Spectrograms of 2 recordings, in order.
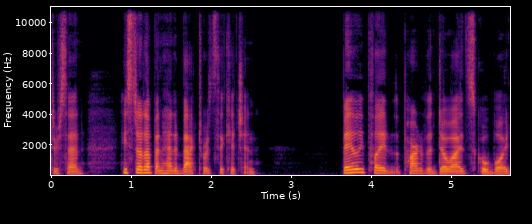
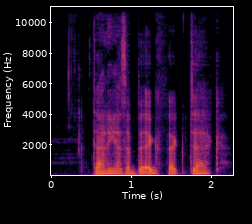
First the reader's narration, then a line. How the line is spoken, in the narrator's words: purred Valerie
